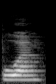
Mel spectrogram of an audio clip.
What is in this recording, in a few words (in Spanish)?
"pua", Silabas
